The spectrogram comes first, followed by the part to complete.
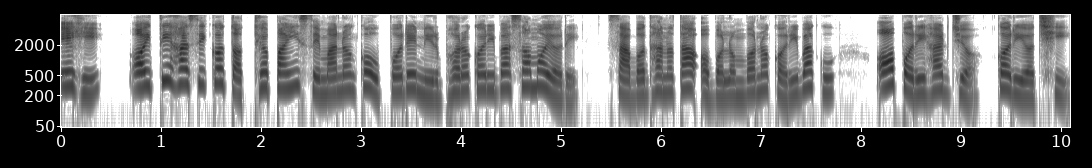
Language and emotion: Odia, neutral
